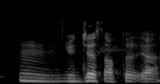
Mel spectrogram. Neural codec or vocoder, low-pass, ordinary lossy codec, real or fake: none; none; none; real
